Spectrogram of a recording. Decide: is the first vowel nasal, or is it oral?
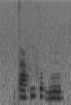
oral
